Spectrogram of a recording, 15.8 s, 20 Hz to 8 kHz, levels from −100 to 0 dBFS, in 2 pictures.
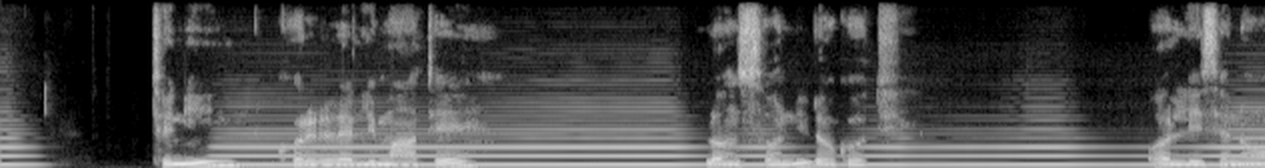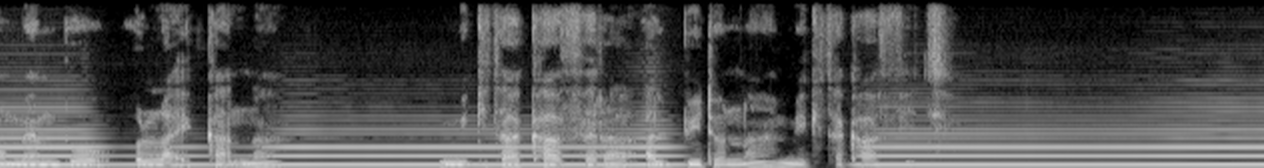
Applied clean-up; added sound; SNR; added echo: none; Wind instrument, woodwind instrument; 2 dB; none.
